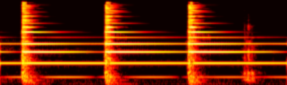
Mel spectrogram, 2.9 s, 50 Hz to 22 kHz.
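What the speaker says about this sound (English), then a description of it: "It's an 8-inch fire alarm bell hooked to this button." An 8-inch fire alarm bell, rung by pushing a button, gives three loud, sharp strikes about a second apart. Each one rings out and decays, and a fainter fourth hit follows.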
